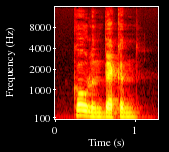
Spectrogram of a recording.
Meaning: 1. coalfield (area with coal deposits) 2. brazier (metal receptacle for burning coal)
- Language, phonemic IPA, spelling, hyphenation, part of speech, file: Dutch, /ˈkoː.lə(n)ˌbɛ.kə(n)/, kolenbekken, ko‧len‧bek‧ken, noun, Nl-kolenbekken.ogg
